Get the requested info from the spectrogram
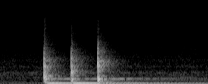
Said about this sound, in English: They had just restored the lava temple with the blazing crystals and were celebrating with their friends, Corin and Finn, at Sparlin Castle, when all of a sudden there came a knocking at their door.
